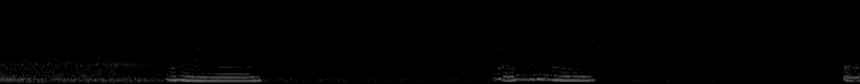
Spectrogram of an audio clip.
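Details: Cat asleep and snoring in a quiet room, giving three deep, droning, slightly wavering breath sounds spaced about three seconds apart.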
